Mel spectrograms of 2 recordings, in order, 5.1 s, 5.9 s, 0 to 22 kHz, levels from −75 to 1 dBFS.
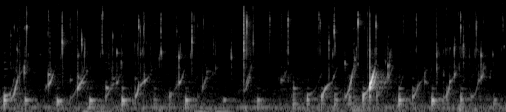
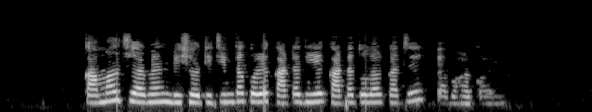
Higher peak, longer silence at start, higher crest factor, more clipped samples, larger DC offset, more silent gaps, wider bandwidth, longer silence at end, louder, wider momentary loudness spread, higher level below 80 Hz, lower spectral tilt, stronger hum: about the same, 0 dBFS vs -2 dBFS; second, 0 s vs 0.85 s; first, 30 dB vs 18 dB; neither; neither; neither; first, 19.5 kHz vs 7.6 kHz; second, 0 s vs 1 s; second, -29 LUFS vs -18 LUFS; first, 18 LU vs 13 LU; first, -54 dBFS vs -60 dBFS; about the same, -3 dB/octave vs -3.5 dB/octave; neither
